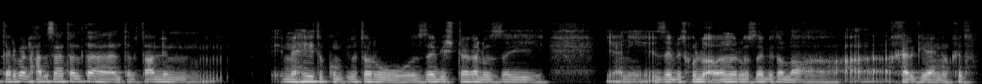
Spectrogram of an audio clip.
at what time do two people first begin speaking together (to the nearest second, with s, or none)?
none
